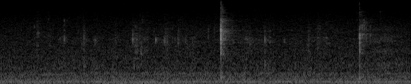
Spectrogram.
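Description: Close-miked chewing of ribeye steak: faint wet mouth clicks, with two sharper clicks about a second and a half apart, over a low steady hum.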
